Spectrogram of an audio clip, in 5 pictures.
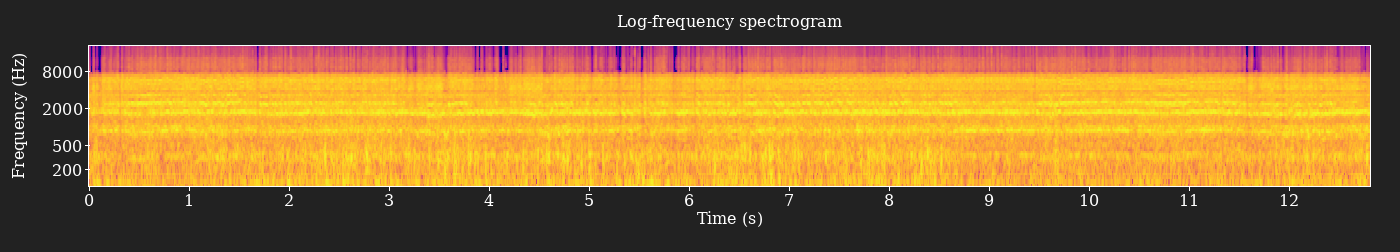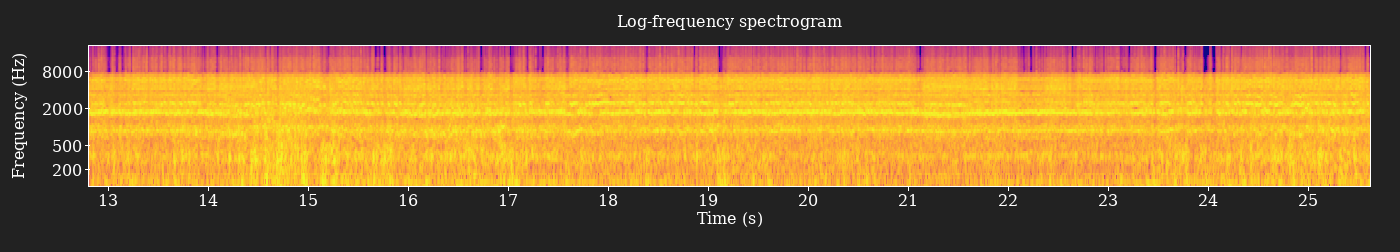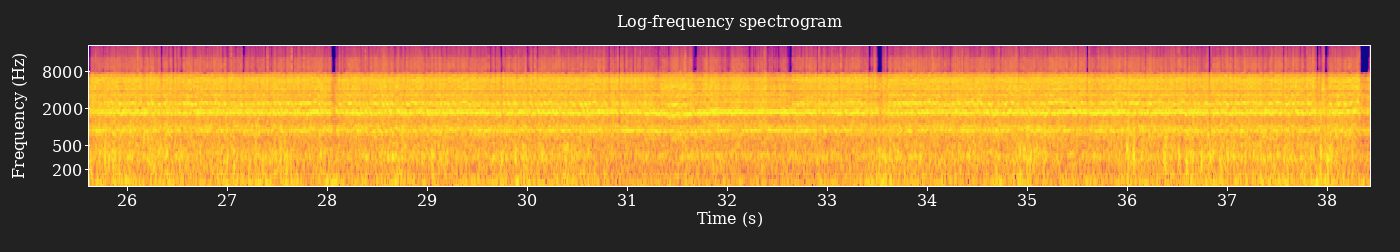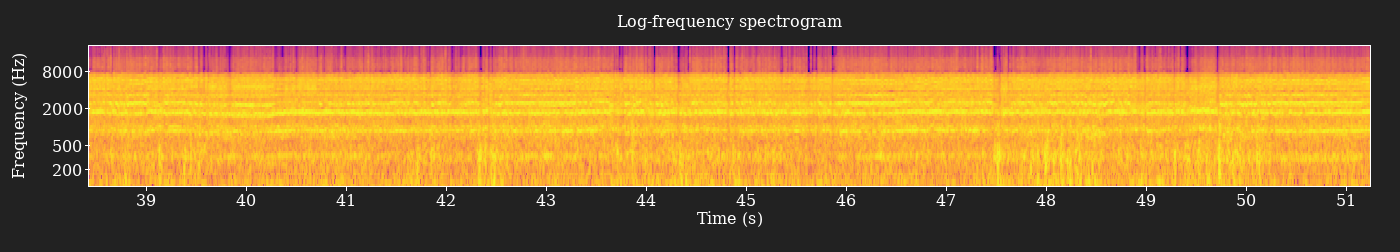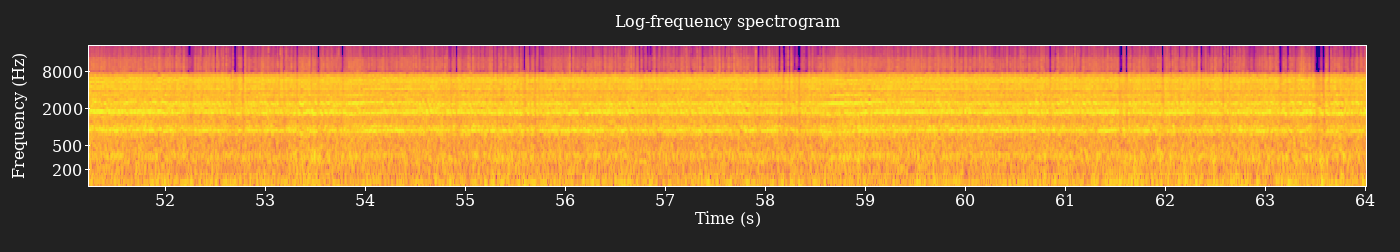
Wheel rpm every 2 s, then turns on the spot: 230, 230, 230, 240, 230, 220, 230, 240, 220, 230, 230, 230, 230, 230, 230, 230, 230, 230, 230, 230, 220, 230, 230, 220, 230, 220, 230, 230, 240, 230, 230, 230.
none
